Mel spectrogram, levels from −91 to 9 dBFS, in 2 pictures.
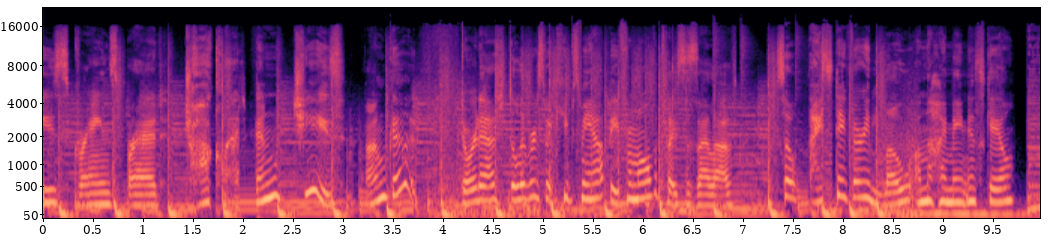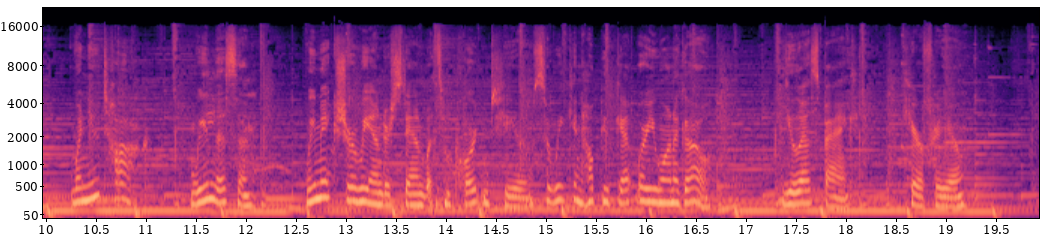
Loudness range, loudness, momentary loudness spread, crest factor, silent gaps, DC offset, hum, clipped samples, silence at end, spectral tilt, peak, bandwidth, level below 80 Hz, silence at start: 2 LU; -13 LUFS; 8 LU; 10 dB; none; under 0.1%; none; under 0.1%; 0 s; -5 dB/octave; -2 dBFS; 17 kHz; -24 dBFS; 0 s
